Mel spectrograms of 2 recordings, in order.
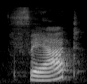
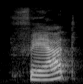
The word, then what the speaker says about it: Pferd: Now let's continue with the next letter combination, PF, which sounds like a puff sound. Here we have the example of the word Pferd, which means horse.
